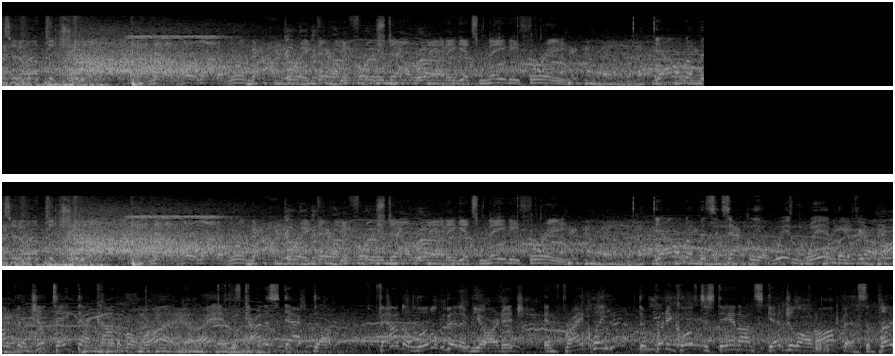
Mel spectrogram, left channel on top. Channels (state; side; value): drops out; left; at 7.1 s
